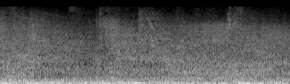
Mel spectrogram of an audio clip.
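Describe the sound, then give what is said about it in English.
Weapons fire and explosions from a Babylon 5 space battle between Earth forces and the White Star fleet roar as a dense, continuous wall of booming blasts and rumbling bursts, loud throughout. “Open fire. Hall starts the attack. Engage any hostile target. Fire at will. I repeat, fire at will.”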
